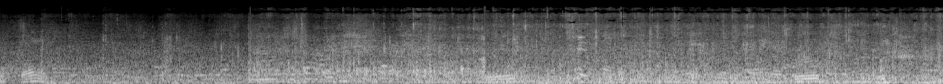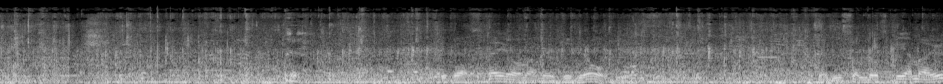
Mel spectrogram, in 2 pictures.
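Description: Footsteps tap on the paving stones.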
